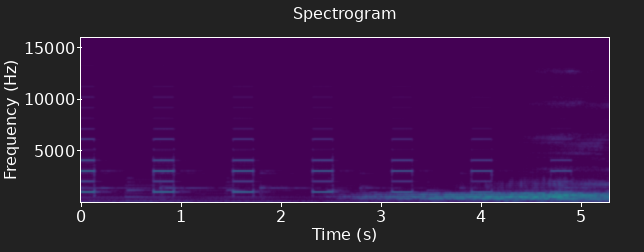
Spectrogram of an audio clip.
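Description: Hospital machines beep in a steady, evenly spaced rhythm of about seven short electronic tones, while a droning, shimmering wash gradually swells louder underneath. No one speaks.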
